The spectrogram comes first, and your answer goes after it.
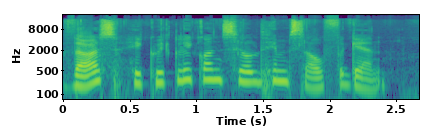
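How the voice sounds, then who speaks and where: A woman with a non-native accent talks with lively intonation. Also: dry, close sound with no echo. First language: not English. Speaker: audiobook reader. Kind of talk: read story.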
